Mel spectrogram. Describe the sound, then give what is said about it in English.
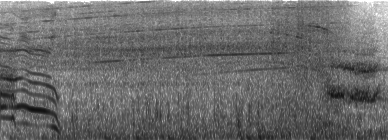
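Turbo thrusters activating with a loud, sustained jet-like rushing roar and a high whine. A voice briefly exclaims at the start and again near the end. “Turbo thrusters, activate!”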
